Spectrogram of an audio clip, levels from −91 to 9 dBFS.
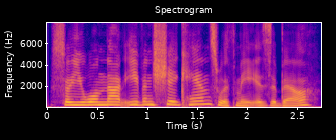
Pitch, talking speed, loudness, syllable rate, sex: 240 Hz, 220 wpm, -15 LUFS, 5.4 syllables/s, female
